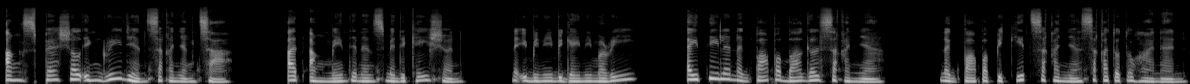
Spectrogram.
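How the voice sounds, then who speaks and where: A woman's voice: deep voice, lively intonation, normal speed, darkish tone, no room sound, studio quality. A woman storyteller reading a scripted dramatic story.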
